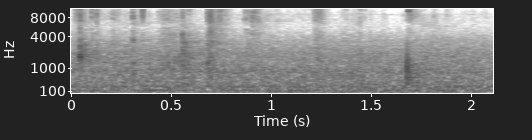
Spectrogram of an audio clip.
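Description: Faint handling of freshly die-cut chipboard pieces: a light rustle with a few small clicks, one a little sharper near the end.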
